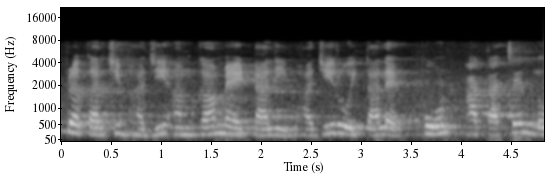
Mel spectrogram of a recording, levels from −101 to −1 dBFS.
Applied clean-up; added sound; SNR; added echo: none; none; none; none.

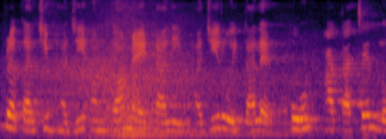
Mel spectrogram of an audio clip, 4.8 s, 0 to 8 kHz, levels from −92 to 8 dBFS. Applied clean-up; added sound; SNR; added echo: none; Car passing by; 10 dB; none.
